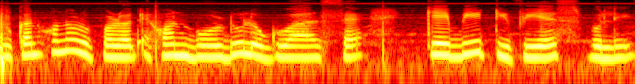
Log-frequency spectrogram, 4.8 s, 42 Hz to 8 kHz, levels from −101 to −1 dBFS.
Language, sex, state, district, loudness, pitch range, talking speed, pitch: Assamese, female, Assam, Kamrup Metropolitan, -16 LUFS, 225-260 Hz, 115 wpm, 235 Hz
